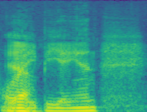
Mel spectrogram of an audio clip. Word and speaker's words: Raban: I think that's how you say his name, Raban.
